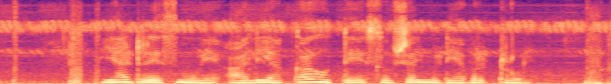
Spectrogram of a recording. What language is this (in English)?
Marathi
